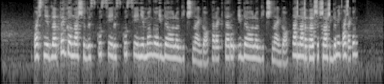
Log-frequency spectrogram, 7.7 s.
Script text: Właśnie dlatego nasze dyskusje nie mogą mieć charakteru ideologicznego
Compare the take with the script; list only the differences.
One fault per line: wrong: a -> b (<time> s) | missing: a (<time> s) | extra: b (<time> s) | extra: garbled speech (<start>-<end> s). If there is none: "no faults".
extra: dyskusje (2.2 s)
wrong: mieć -> ideologicznego (3.2 s)
extra: garbled speech (5.9-7.2 s)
